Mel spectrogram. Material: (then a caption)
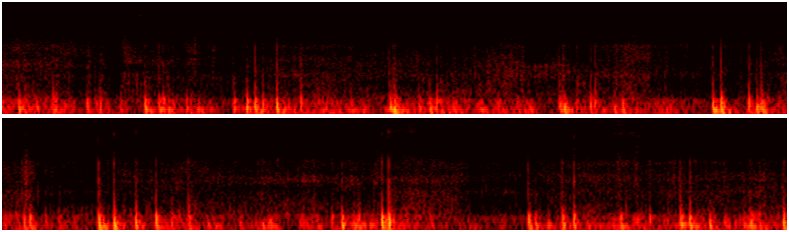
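Plastic. Long nail tips tap the bubbles of a flat blue plastic bubble wrap envelope in quick, uneven bursts. Each tap is a soft, dull, low thud with almost no ring and little brightness, and the clusters of taps run on across the whole clip.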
